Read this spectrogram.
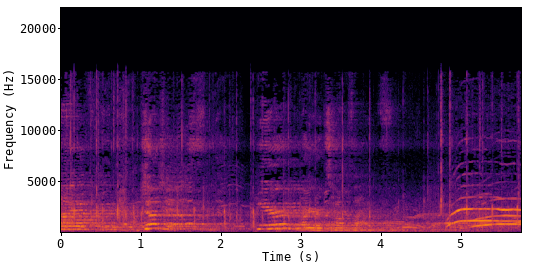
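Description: A young woman speaks into a microphone over loudspeakers in a large hall.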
